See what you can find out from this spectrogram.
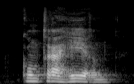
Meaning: to contract
- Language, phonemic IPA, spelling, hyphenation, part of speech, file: Dutch, /ˌkɔntraːˈɦeːrə(n)/, contraheren, con‧tra‧he‧ren, verb, Nl-contraheren.ogg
